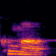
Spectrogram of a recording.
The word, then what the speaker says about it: koe: Cow is pronounced ku in Dutch.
